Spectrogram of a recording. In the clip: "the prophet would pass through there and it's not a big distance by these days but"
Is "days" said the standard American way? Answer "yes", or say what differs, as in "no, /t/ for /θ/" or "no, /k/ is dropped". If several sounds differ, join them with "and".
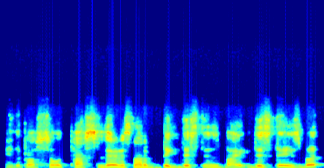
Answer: yes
